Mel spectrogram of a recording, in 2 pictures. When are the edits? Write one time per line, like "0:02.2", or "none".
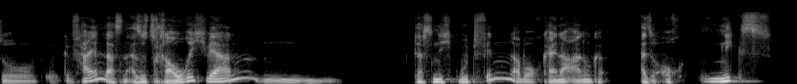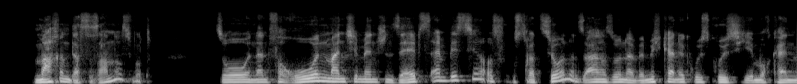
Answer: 0:10.0

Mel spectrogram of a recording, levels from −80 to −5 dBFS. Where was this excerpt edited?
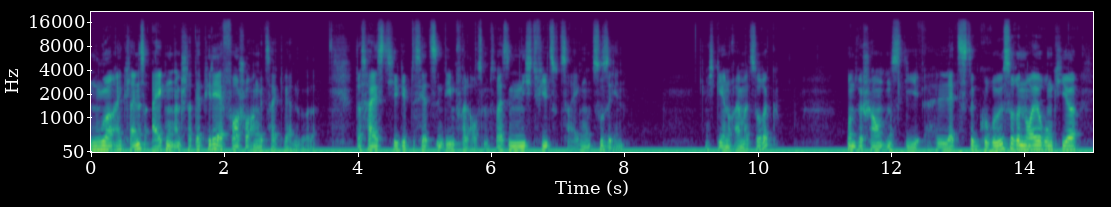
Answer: none

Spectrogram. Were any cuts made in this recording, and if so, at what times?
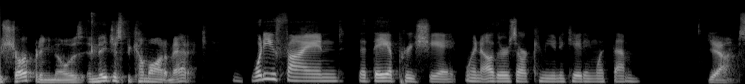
0:02.4
0:03.5

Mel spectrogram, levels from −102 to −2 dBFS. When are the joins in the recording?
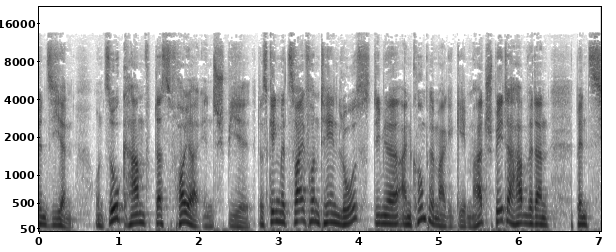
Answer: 0:02.7

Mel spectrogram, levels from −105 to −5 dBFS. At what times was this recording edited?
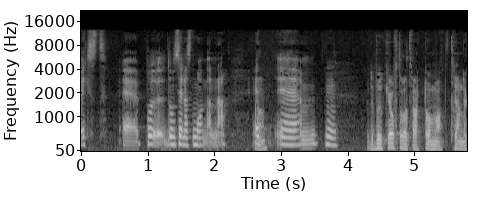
0:03.7

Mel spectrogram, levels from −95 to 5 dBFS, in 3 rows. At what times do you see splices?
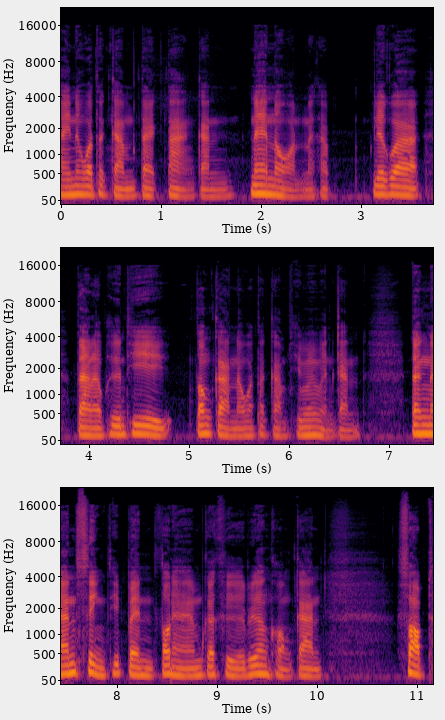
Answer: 0:01.8
0:08.5

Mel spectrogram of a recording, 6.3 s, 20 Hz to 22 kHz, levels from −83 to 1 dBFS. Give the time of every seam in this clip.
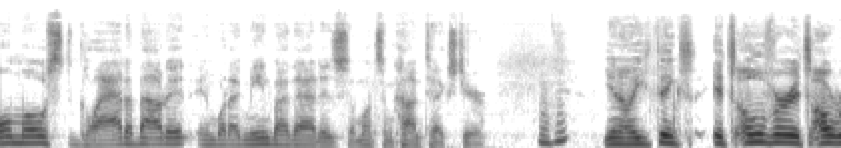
0:04.4

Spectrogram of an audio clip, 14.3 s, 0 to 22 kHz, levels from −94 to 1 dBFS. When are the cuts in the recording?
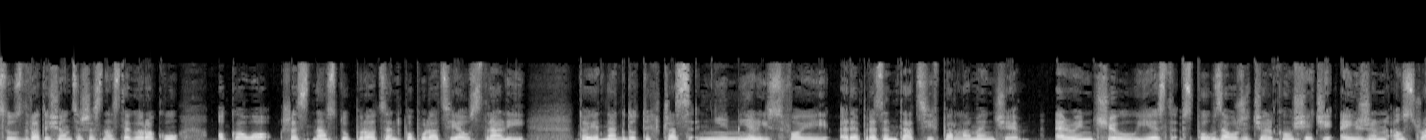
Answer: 0:10.4

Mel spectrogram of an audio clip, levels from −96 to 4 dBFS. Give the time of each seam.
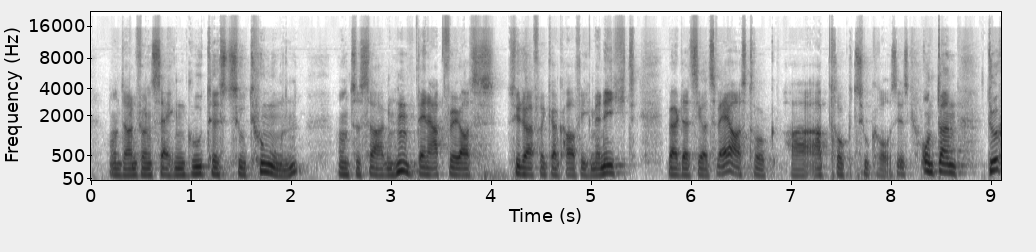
none

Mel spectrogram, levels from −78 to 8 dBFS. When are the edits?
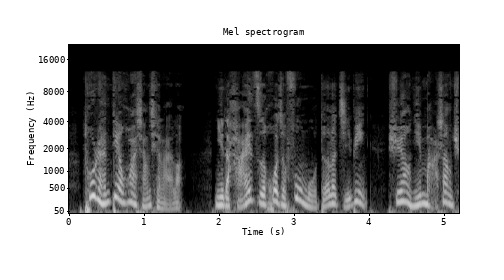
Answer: none

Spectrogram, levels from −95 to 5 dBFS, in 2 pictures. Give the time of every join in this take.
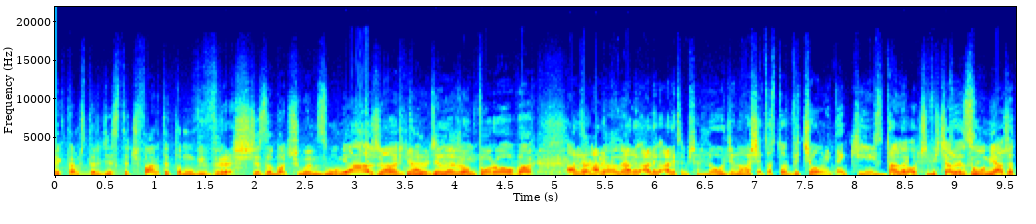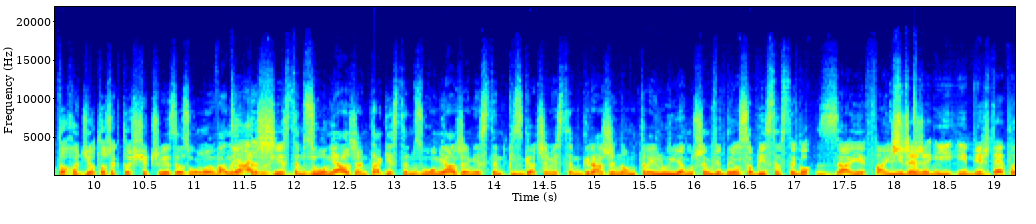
0:06.2

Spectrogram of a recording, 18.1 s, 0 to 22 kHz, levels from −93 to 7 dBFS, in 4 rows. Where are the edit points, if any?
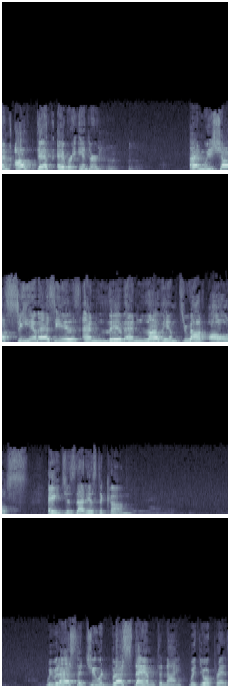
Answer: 0:14.3

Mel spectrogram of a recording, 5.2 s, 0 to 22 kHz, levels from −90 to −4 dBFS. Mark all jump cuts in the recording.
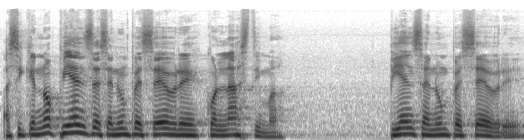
none

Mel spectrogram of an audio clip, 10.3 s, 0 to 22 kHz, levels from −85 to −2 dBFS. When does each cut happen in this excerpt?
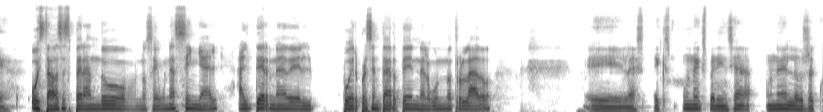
0:06.5

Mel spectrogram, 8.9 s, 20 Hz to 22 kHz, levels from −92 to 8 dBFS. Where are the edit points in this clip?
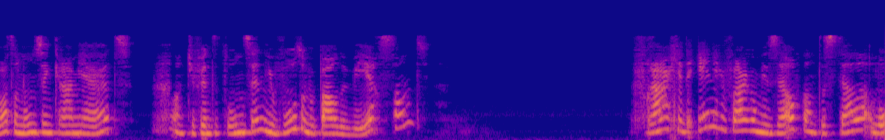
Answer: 0:01.7

